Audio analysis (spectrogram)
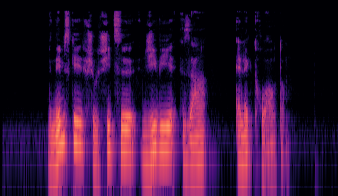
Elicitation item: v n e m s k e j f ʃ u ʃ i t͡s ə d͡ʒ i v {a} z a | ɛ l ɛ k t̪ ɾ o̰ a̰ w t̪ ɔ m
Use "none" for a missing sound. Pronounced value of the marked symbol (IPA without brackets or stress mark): i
